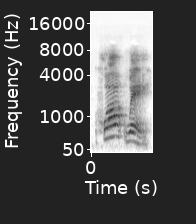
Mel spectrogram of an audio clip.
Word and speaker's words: Huawei: criminal charges all right Kwok way Huawei is how it's pronounced Getty image image attention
